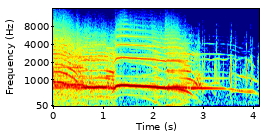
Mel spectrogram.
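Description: Crowd cheering loudly, with long high-pitched whoops and screams held in two swells that die down about three seconds in. A few claps are heard near the end.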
